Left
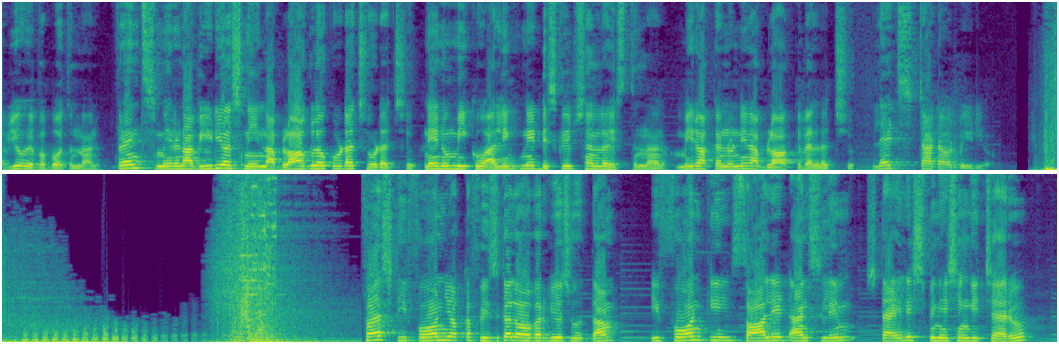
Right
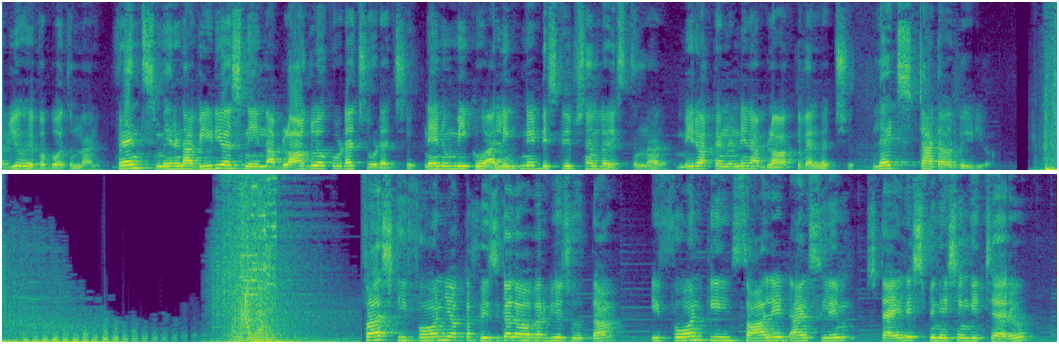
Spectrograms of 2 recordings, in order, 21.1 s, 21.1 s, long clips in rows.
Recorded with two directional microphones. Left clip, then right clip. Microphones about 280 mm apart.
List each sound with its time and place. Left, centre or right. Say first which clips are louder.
0.0 s speech: even; left
2.1 s a man's voice: left 1 dB; left
2.4 s speech: left 3 dB; left
8.7 s speech: right 4 dB; centre
10.8 s music: left 3 dB; centre
12.8 s shatter: even; centre
14.2 s speech: left 1 dB; left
